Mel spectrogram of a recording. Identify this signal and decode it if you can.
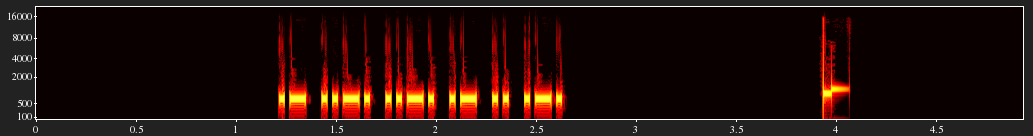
Morse code, heard as a keyed tone, about 42 wpm, 700 Hz. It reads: AFFAIR
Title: Six Letter Words - 45wpm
